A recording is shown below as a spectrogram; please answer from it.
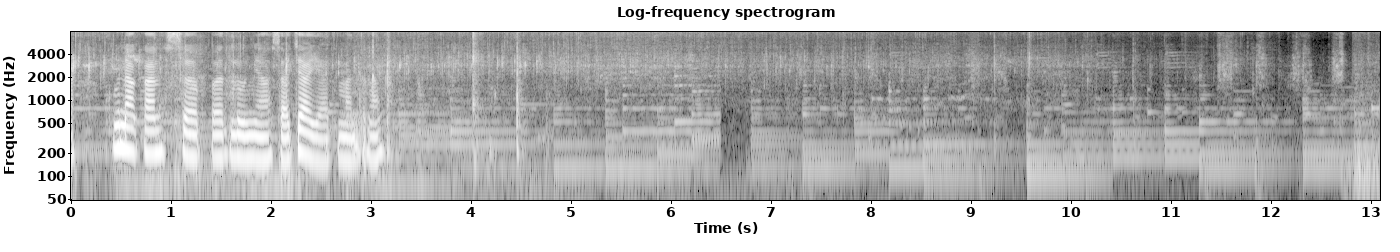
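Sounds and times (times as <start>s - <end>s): metal spatula stirring in wok: 0.0s - 6.4s, 7.1s - 13.0s
paste sizzling in hot oil: 0.0s - 13.0s
soft background music: 0.0s - 13.0s
spatula clicks on pan: 3.0s - 4.7s.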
